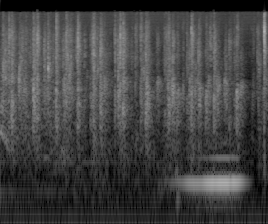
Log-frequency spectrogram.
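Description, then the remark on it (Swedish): An audience applauds a team with steady, dense clapping for about three seconds, while a low sustained tone swells briefly underneath near the end. “Vi ger en applåd till det här goa teamet, va?”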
